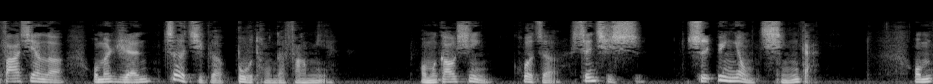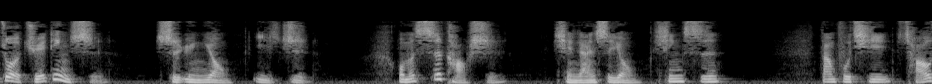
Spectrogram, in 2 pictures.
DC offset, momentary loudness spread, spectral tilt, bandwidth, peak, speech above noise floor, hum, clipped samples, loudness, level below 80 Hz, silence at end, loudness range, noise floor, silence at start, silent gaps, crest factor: 0.1%; 9 LU; -4 dB/octave; 8.2 kHz; -2 dBFS; 33 dB; none; under 0.1%; -18 LUFS; -42 dBFS; 0 s; 4 LU; -52 dBFS; 0 s; none; 18 dB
